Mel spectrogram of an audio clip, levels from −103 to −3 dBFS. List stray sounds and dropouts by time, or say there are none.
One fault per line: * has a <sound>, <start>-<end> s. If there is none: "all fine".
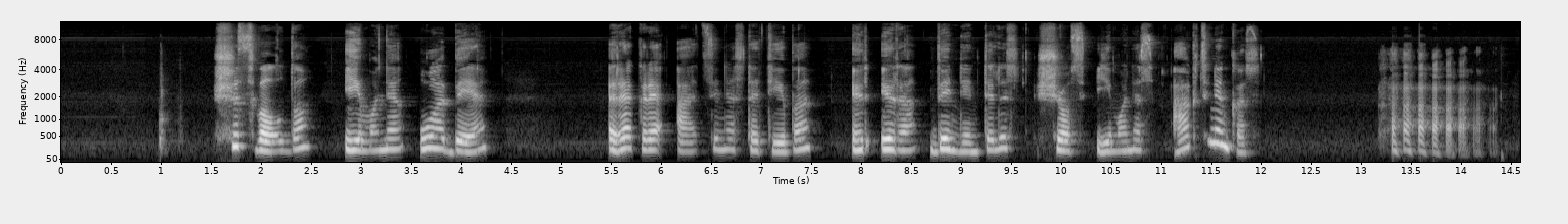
* has a laugh, 1.0-1.2 s
* has a laugh, 13.2-14.4 s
